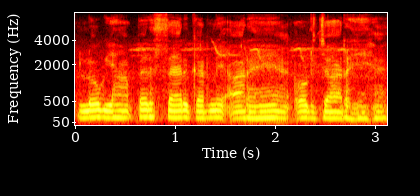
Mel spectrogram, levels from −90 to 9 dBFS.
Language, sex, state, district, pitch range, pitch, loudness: Hindi, male, Chandigarh, Chandigarh, 125-135 Hz, 130 Hz, -14 LUFS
